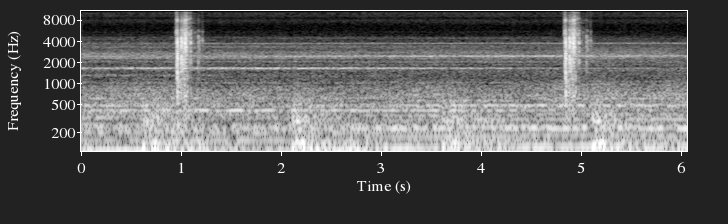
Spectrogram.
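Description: Soft clicks sound now and then.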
